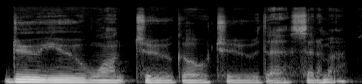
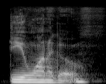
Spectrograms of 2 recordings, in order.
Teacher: Want to go sounds like one word, want to go, because you're connecting all the speech Yeah. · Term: connected speech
